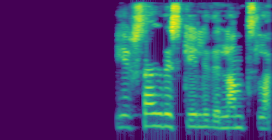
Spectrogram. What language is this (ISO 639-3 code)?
isl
